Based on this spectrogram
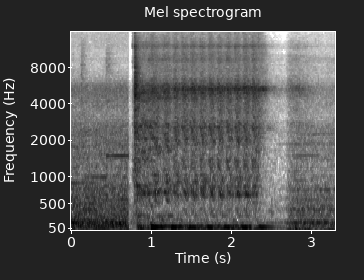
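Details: Toyota MR2 with 3VZ V6 swap, first start attempt: starter cranks briefly, then engine catches and runs smoothly for a couple of seconds; normal start.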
